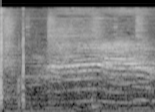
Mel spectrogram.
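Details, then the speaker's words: Brief high-pitched wavering cry from a baby in the background, with faint music, heard while the speaker says they must go check on the baby. "as you can hear the baby's cry in the background so i will have to go see what leon is up to"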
